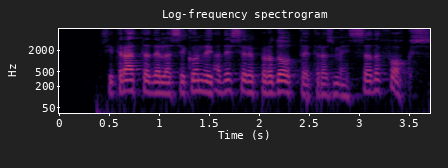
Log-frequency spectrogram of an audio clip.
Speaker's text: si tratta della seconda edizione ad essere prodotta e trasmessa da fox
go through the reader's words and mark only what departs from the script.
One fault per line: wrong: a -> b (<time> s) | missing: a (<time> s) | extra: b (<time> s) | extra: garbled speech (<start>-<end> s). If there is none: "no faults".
missing: edizione (1.5 s)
